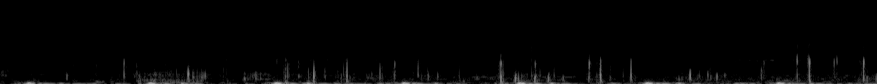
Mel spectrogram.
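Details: Hunger stomach growling recorded for ASMR: low gurgling rumbles with bubbly pops coming in waves about every second (borborygmi).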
